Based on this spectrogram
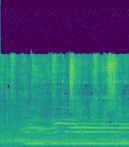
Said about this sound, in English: Okay, the crowd is clearly ahead of the feed of the baseball game on the TV. Yeah. The crowd's cheering.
